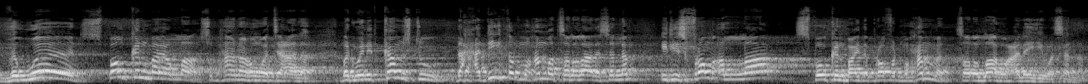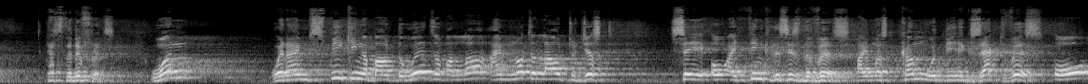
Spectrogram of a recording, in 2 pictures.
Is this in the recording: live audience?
yes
